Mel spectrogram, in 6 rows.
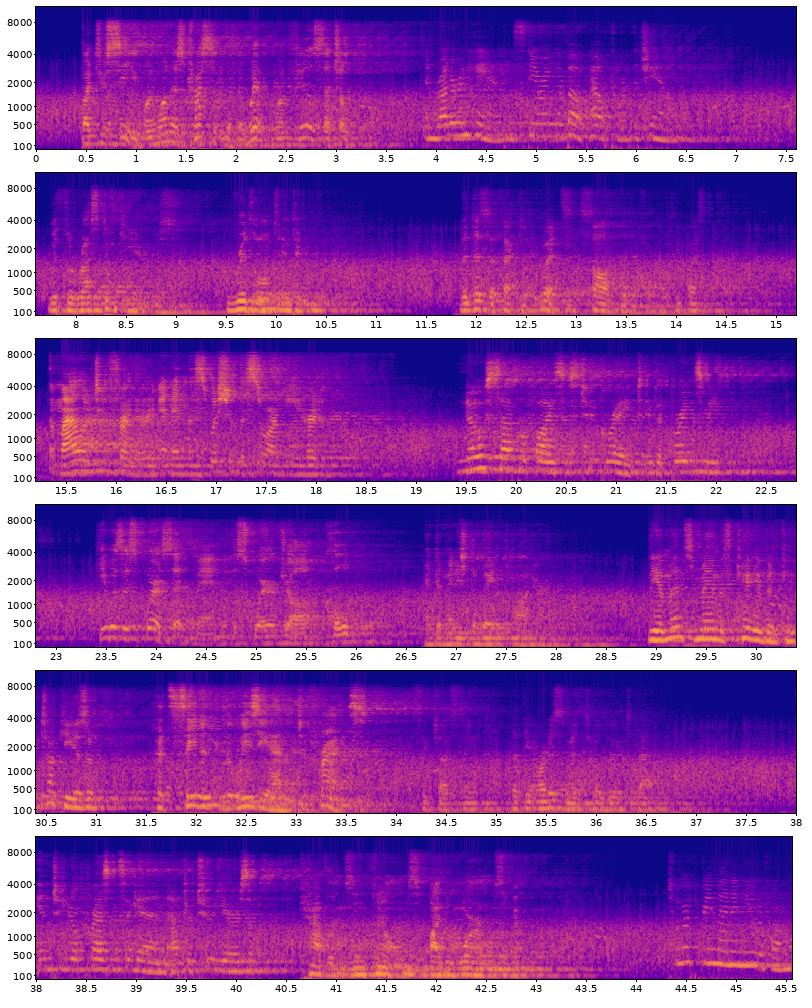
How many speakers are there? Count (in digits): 10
